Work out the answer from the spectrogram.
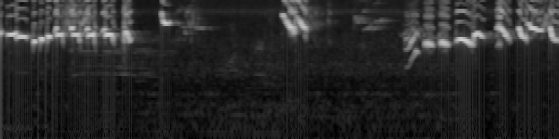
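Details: Oriental magpie-robin (kacer) in full song, loud, varied phrases of sweet whistles and rapid chirps in bursts with short pauses; used to provoke slow, reluctant magpie-robins into singing.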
